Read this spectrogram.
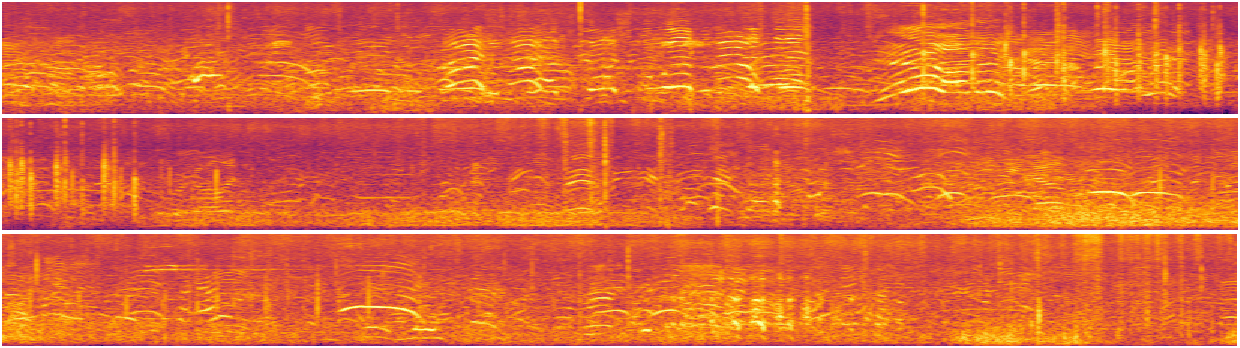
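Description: Spectators shout and cheer from the sidelines outdoors.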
